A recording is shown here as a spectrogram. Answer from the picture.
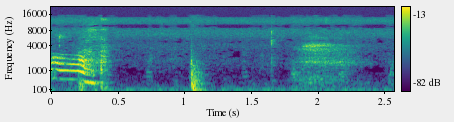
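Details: Maine Coon cat, described as very talkative, replying indoors when spoken to: one short falling meow with a bright harmonic stack at the start, then a brief click and quiet room noise.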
